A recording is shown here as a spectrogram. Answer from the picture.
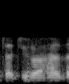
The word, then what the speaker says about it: Satyagraha: Is that how you say it? – Yes, Climate Satyagraha.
